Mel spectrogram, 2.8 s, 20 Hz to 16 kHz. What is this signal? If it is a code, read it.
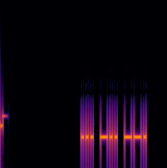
Morse code, heard as a keyed tone, about 30 wpm, 700 Hz. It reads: SDG
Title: ARRL Sections 30wpm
